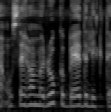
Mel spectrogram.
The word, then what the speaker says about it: ऋग्वेद: लिखते हैं ठीक है उच्चारण करते हैं ऋग्वेद लेकिन लिखते क्या है रुक वेद ठीक है रू रू लिखते हैं है ना बोलते समय हम री बोलते हैं लेकिन लिखेंगे तो रू है ना उसके बाद कविंद्र कविंद्र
